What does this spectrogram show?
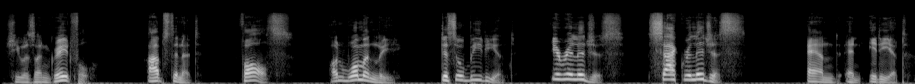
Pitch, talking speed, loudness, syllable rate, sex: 145 Hz, 80 wpm, -21 LUFS, 5.0 syllables/s, male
